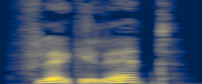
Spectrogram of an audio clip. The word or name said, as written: flagellant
